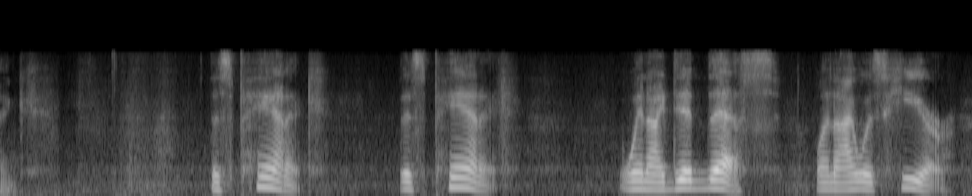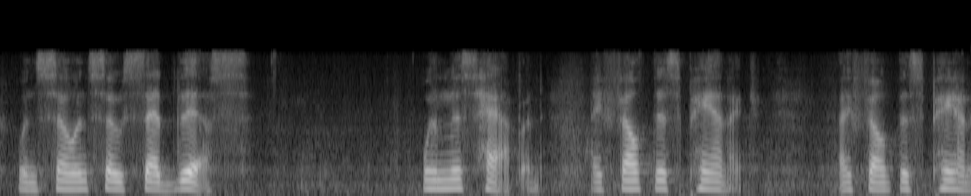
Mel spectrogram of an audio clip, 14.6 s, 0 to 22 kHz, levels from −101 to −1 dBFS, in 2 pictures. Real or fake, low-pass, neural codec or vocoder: fake; 7.2 kHz; codec, 16 kHz in and 24 kHz out, 0.8 kbps, FocalCodec, streaming, 65536 codes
